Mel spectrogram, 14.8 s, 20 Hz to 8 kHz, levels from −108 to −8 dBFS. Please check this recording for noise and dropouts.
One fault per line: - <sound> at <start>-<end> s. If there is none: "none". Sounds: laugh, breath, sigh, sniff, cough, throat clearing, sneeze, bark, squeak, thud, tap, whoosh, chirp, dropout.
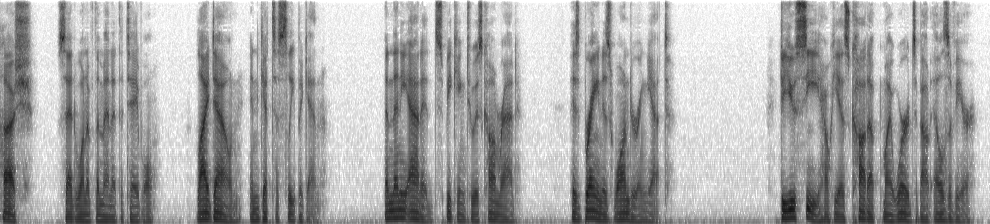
none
